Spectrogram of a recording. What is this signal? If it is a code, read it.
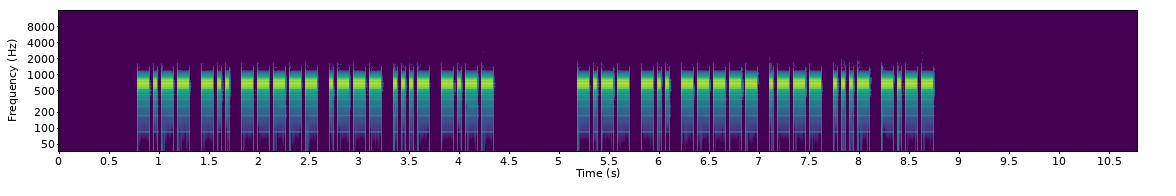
Morse code, heard as a keyed tone, about 32 wpm, 700 Hz. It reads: YD0JVY YD0JVY
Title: DXCC-100 Call Signs - 6 Characters - Repeated 2x - 30wpm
